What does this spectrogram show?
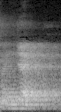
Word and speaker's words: fungi: Some students are speaking fungi also. So it is not correct. The pronunciation is fungi.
